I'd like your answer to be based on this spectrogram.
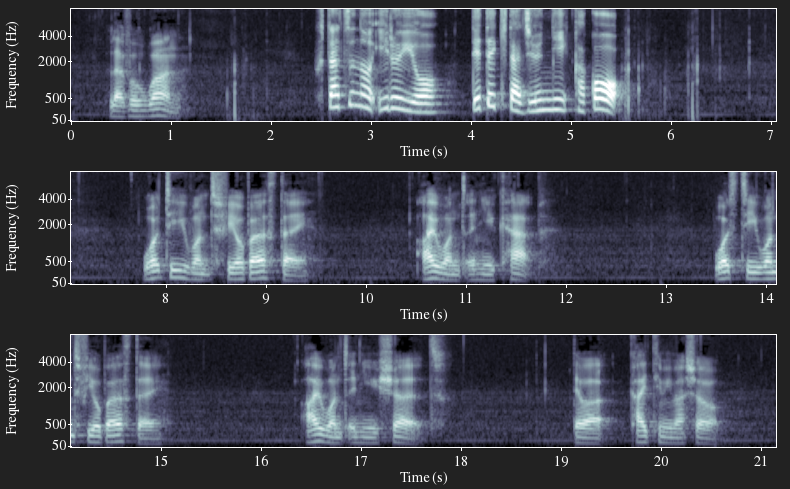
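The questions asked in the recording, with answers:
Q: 2つの衣類を出てきた順に書こう。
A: cap, shirt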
